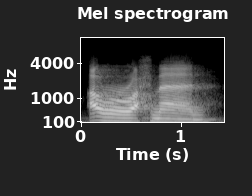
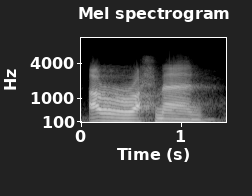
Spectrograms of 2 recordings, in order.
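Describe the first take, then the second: Both takes have the same delivery.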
